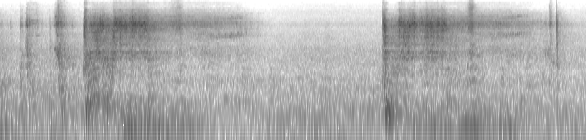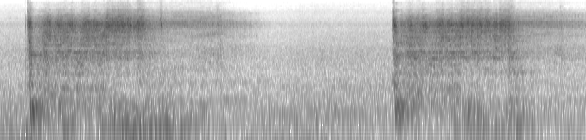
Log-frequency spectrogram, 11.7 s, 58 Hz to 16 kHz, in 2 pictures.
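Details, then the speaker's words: 1950 Chevy cranking without starting: four two-to-three-second starter bursts, no catch; fuel not yet primed up to the filter, cracked fuel lines spraying when pumped; points possibly open. "getting their prime up not up to the filter yet"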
